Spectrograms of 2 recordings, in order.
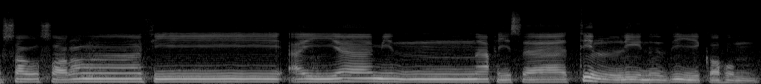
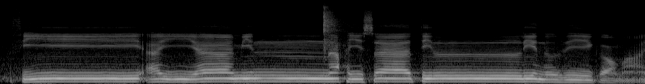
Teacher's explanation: Tadi pada ayat ke-16 itu kita temui ghunna sarsara fi ayyamin nahisatil linudziqahum kasrotain ataupun fathatain, dummatain, kasrotain ketemu dengan lam yang bertasydid, maka itu dibaca ghunna, idgham bila ghunna, memasukkan tanpa dengung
